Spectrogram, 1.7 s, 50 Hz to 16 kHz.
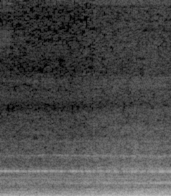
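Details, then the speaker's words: Office HVAC unit after replacing three blown fuses and with condenser fan run capacitor testing low (6 µF of 7 µF), contactor pushed in: deep, steady roar with constant high tone; condenser fan and compressor both running evenly. "Push in the contactor. Condenser fan motor's running. Compressor's running."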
